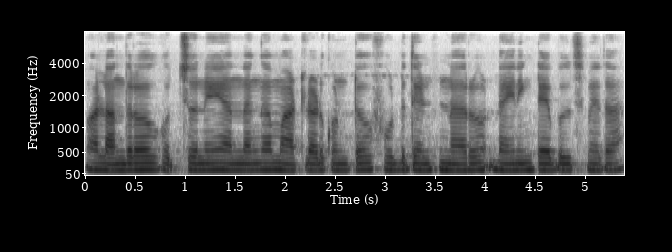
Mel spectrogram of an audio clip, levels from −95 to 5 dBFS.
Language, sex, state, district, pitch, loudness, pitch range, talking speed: Telugu, male, Andhra Pradesh, Sri Satya Sai, 130 Hz, -15 LUFS, 130-135 Hz, 110 wpm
